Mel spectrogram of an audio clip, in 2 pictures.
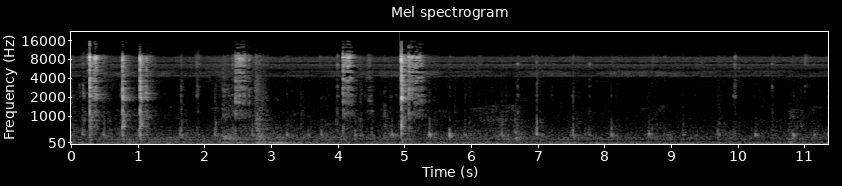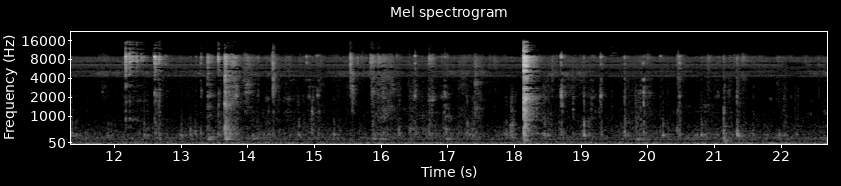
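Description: Metal spoon and fork clinking and scraping against a plate while scooping up corn kernels: scattered sharp clinks, a few in the first five seconds, a cluster about twelve to fourteen seconds in, and the loudest single clink about eighteen seconds in.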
